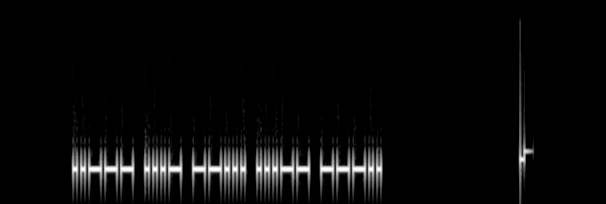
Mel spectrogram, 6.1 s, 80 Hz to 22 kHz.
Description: Morse code, heard as a keyed tone, about 30 wpm, 700 Hz. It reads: 2V738
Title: Code Groups - 5 Letter:Numbers - 30wpm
